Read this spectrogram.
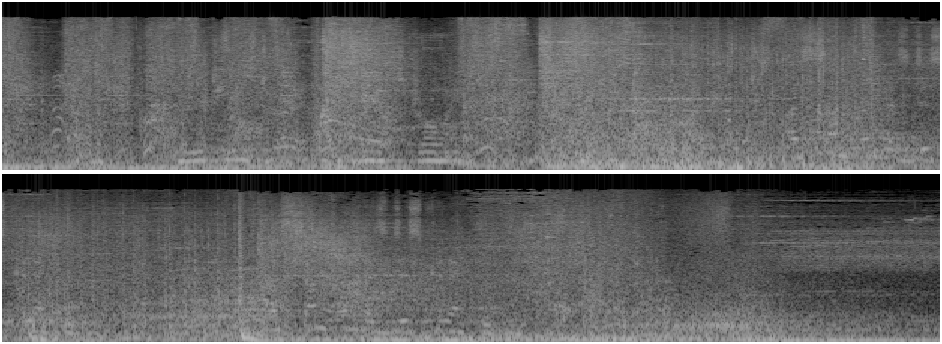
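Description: Game spells crackle and blast in a busy fight.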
